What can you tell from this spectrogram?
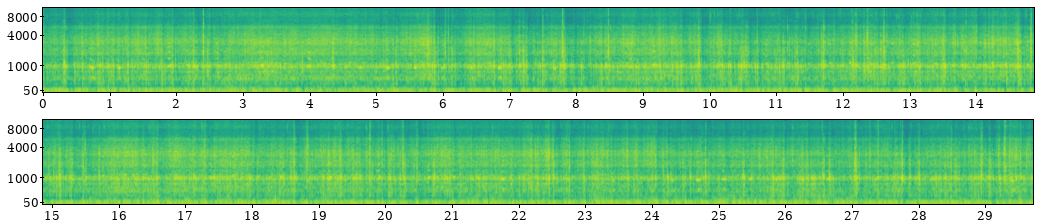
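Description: Mountain bike running fast downhill on a dirt trail, heard from a handlebar-mounted camera: a steady rumble of wind and tyre noise, with frequent small rattles and knocks as the bike goes over bumps.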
